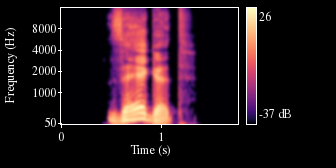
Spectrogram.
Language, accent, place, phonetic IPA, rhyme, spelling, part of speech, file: German, Germany, Berlin, [ˈzɛːɡət], -ɛːɡət, säget, verb, De-säget.ogg
- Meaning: second-person plural subjunctive I of sägen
